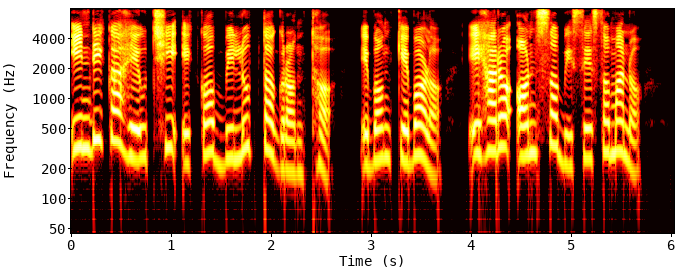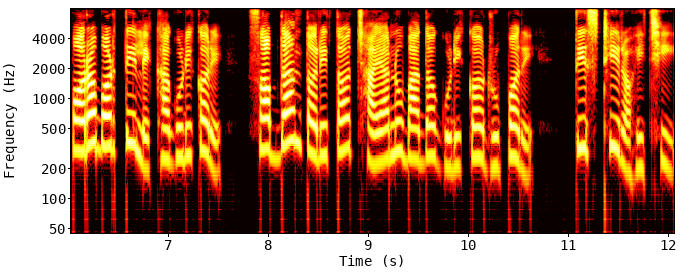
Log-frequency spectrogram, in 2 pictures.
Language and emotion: Odia, neutral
